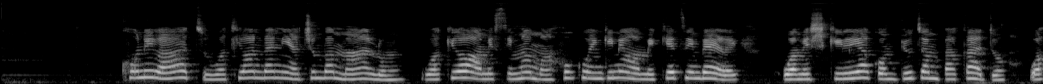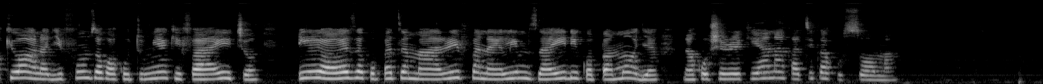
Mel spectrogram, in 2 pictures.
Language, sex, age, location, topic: Swahili, female, 25-35, Dar es Salaam, education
